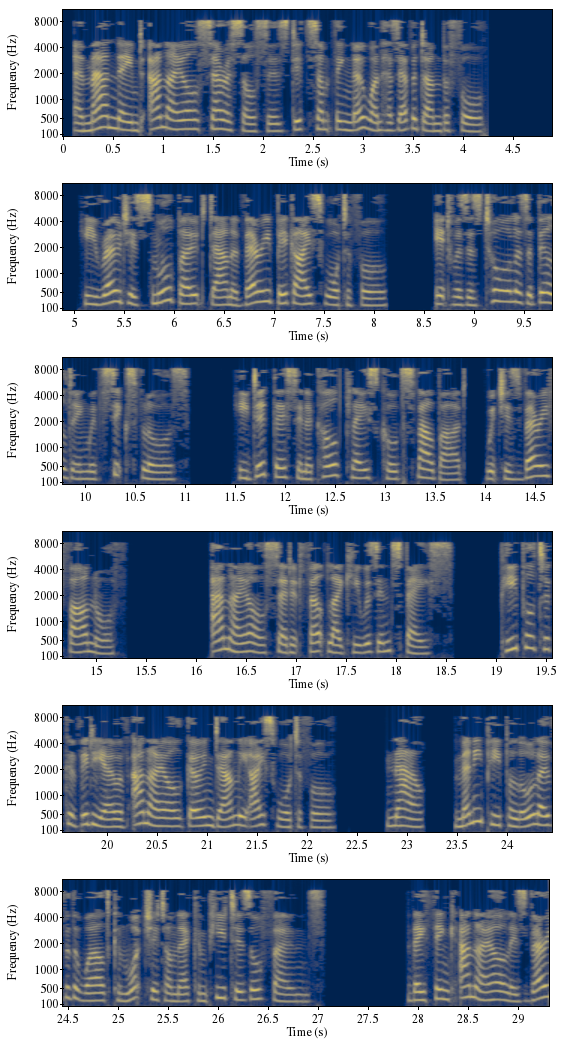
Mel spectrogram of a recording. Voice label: English Beginner FAST Reading; Man rides boat down big ice waterfall; English Newsroom

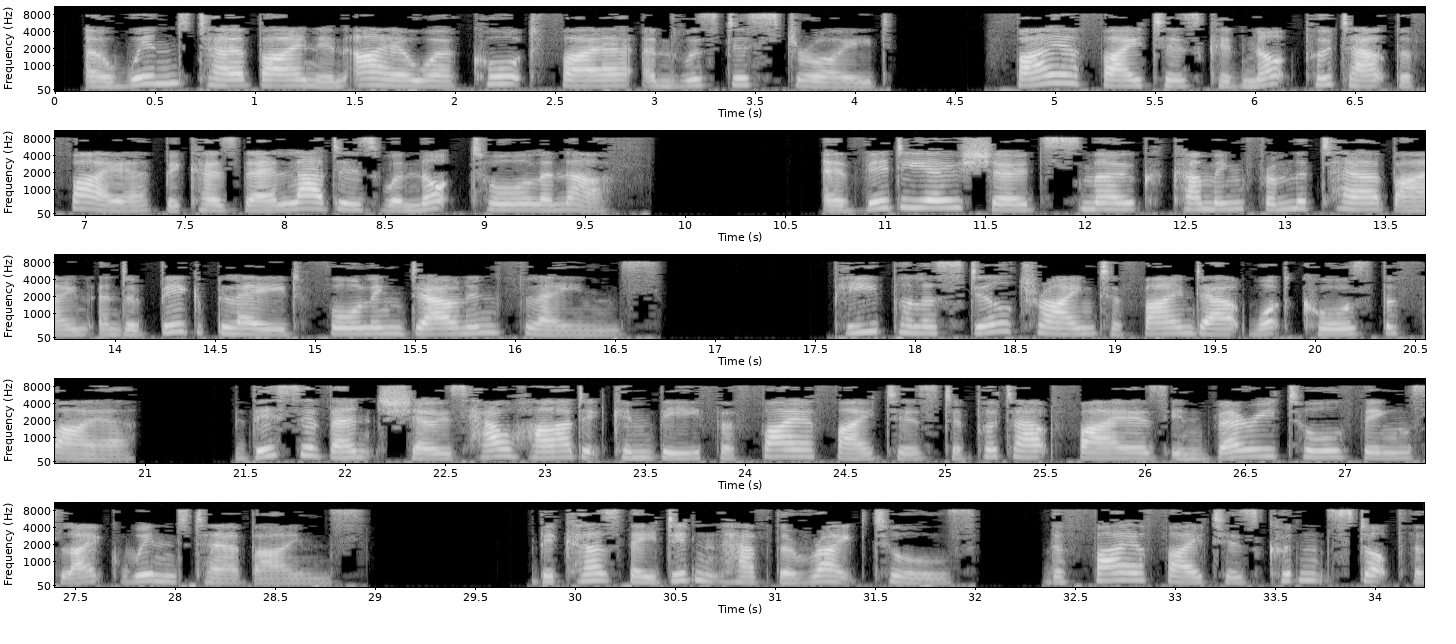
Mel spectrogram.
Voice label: English Newsroom Lower Intermediate SLOW Reading; Firefighters Struggle to Put Out Windmill Fire

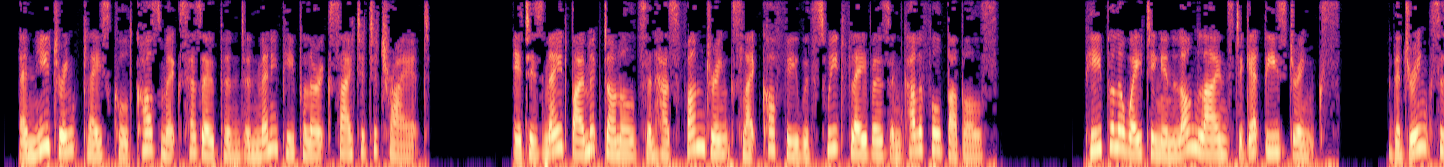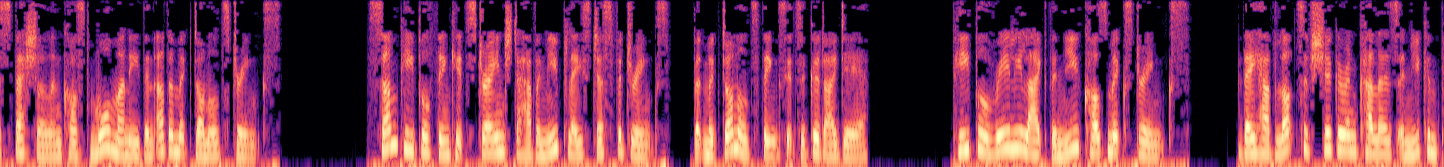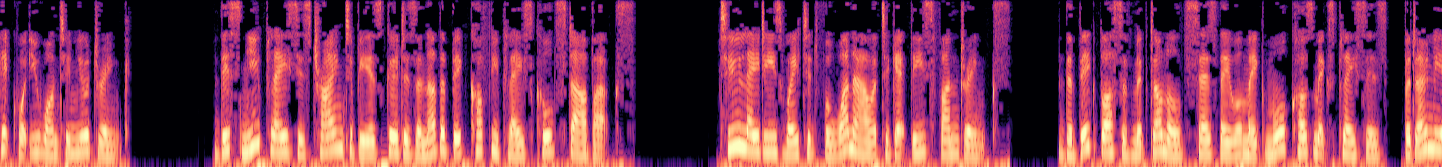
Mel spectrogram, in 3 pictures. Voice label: Beginner FAST Reading, English; English Newsroom; McDonalds Opens Fun Drink Place Called CosMcs

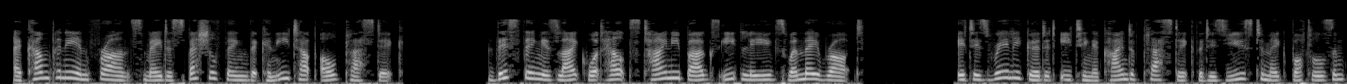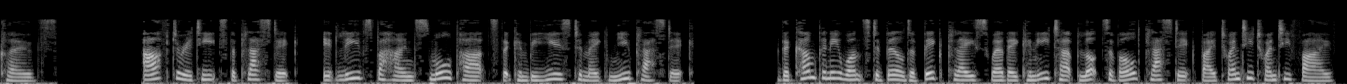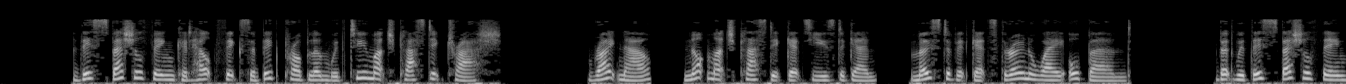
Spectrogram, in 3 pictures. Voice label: English Beginner NORMAL Reading; Amazing Plastic Eating Thing Helps Make New Plastic; English Newsroom

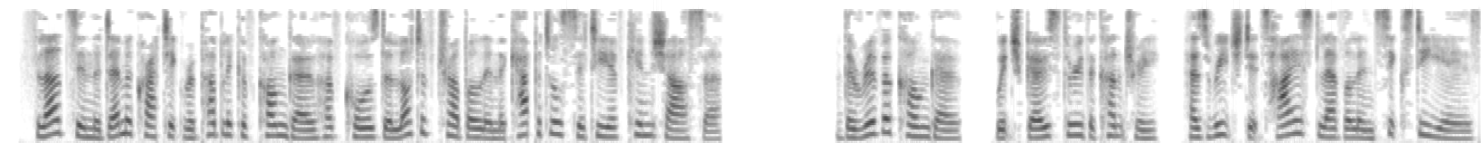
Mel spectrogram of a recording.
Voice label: English FAST Reading; Congos Capital Kinshasa Devastated by Record Floods; English Newsroom

